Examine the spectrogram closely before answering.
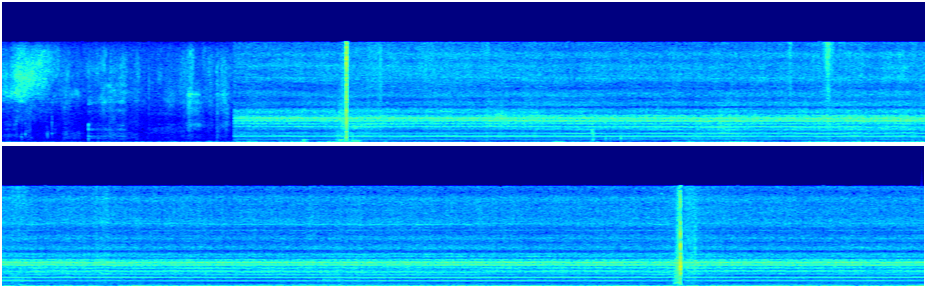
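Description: Golf cart running, a steady motor hum and whine that starts abruptly a couple of seconds in and grows a little stronger partway through, with two sharp knocks along the way.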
